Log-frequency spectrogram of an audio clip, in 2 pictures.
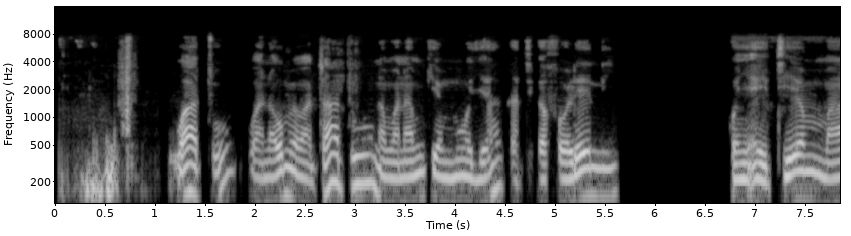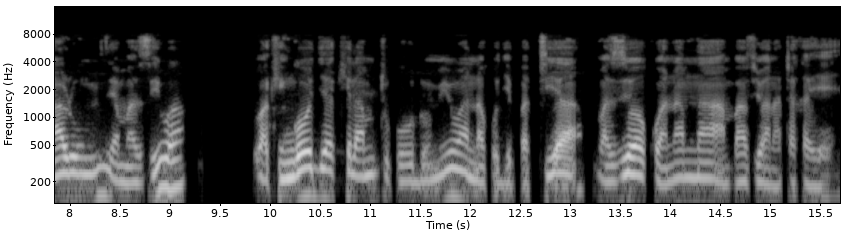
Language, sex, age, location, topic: Swahili, male, 18-24, Dar es Salaam, finance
